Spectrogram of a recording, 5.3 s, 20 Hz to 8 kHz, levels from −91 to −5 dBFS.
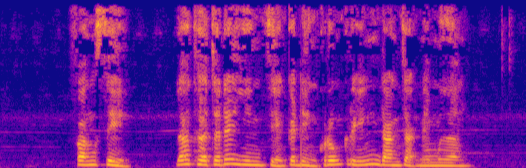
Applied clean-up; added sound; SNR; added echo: none; none; none; none.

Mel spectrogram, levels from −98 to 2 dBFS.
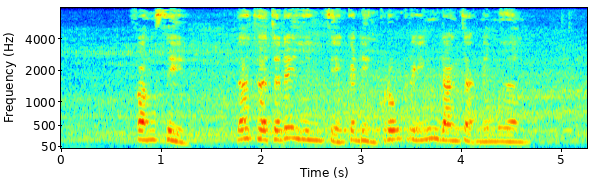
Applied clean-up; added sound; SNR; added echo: none; Motor vehicle (road); 10 dB; reverberation time 0.5 s.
